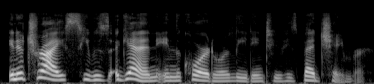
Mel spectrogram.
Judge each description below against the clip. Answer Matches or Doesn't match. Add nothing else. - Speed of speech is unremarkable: Doesn't match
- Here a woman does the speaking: Matches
